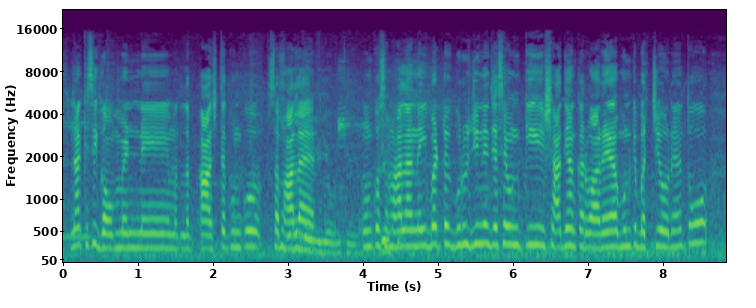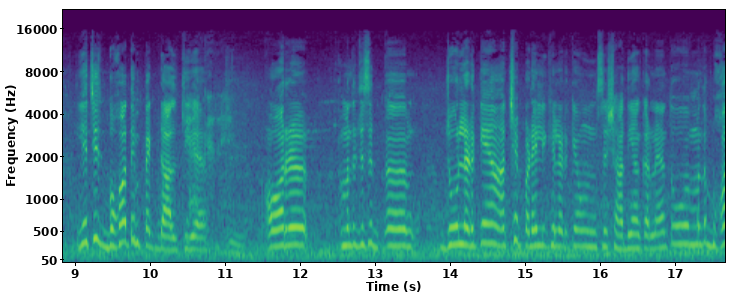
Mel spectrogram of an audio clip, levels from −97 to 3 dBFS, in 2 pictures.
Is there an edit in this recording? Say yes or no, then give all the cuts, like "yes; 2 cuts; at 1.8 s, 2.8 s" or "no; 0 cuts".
no; 0 cuts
